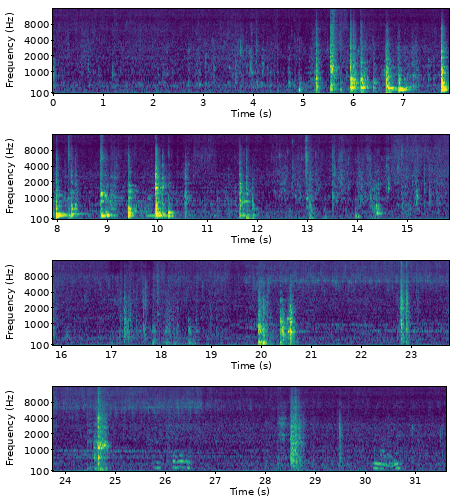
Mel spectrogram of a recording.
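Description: Dishes being washed at a kitchen sink: metal bowls and pans clattering and knocking against each other, loudest and busiest in a run of knocks in the first half, then scattered single knocks, with the tap running in the second half.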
